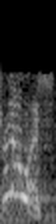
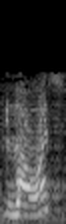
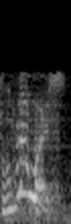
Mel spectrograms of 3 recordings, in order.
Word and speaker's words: Louis: the plant lois lois my name is louis not lois jake where is everybody in tripoli's my name wrong it's lewis l o u now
